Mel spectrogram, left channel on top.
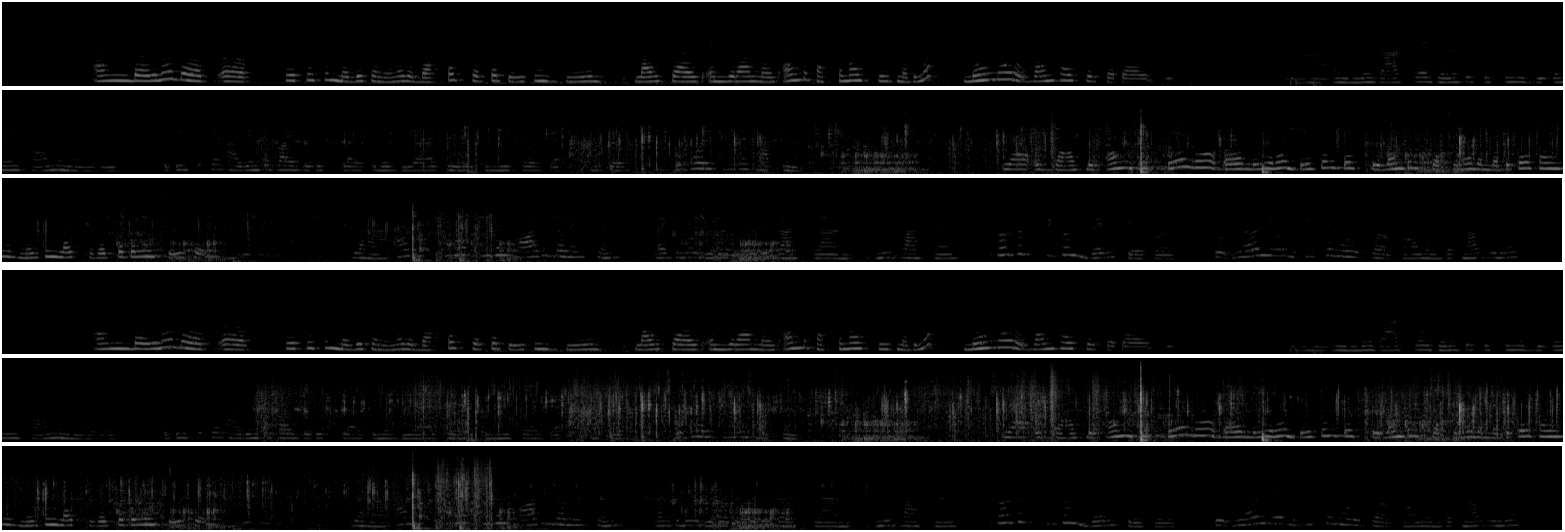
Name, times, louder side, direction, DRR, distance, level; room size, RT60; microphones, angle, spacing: voice 1, 0.8-11.8 12.9-13.0 25.6-33.9, left 2 dB, 70° left, 0.8 m, -52 dB
voice 2, 12.8-23.7 34.7-46.7, left 2 dB, 45° left, 2.5 m, -62 dB
sound 1, 18.1-36.1, right 10 dB, 65° right, 0.4 m, -51 dB
sound 2, 22.1-40.4, right 2 dB, 45° right, 2.2 m, -60 dB
8.2 x 7.8 x 2.8 m
head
